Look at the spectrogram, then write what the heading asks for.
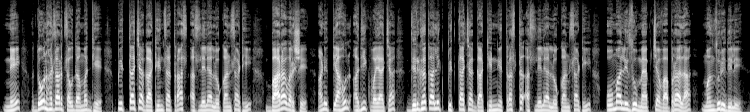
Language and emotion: Marathi, neutral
